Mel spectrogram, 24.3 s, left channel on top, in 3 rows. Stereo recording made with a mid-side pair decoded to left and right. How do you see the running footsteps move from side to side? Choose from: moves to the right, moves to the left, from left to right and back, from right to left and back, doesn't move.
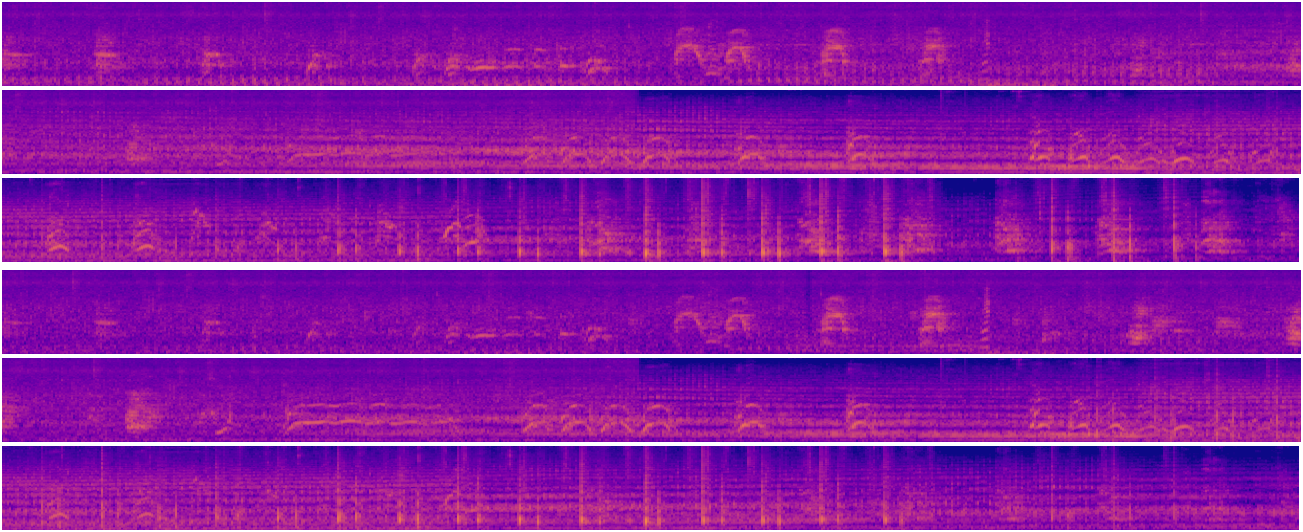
moves to the left.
